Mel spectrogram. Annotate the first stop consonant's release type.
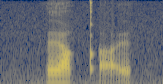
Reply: ejective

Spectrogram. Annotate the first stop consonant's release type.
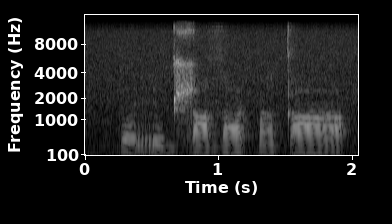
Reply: plain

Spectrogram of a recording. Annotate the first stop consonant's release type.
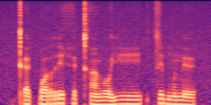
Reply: ejective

